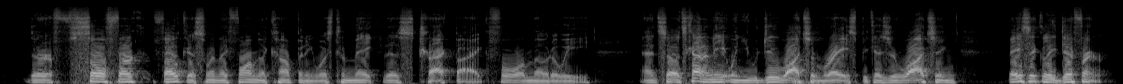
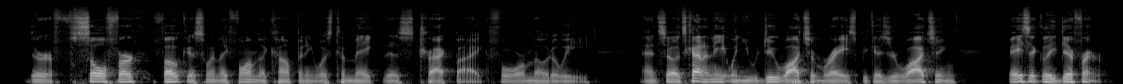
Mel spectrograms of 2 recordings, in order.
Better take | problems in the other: second | distortion; heavy; 7 dB below the speech

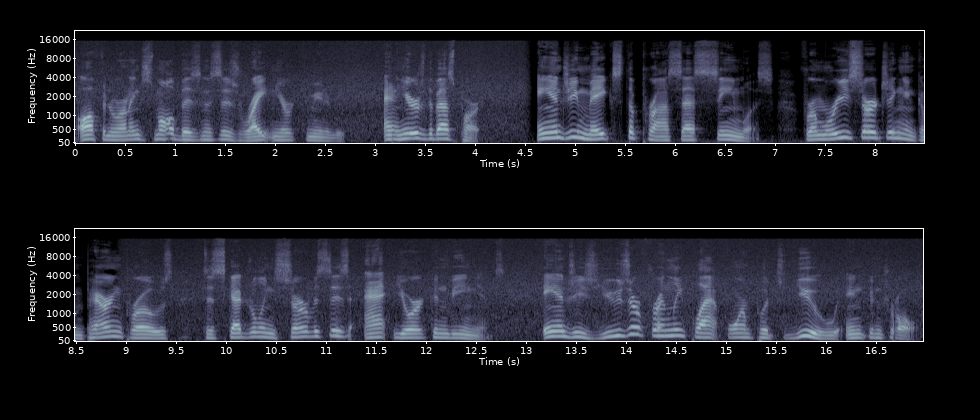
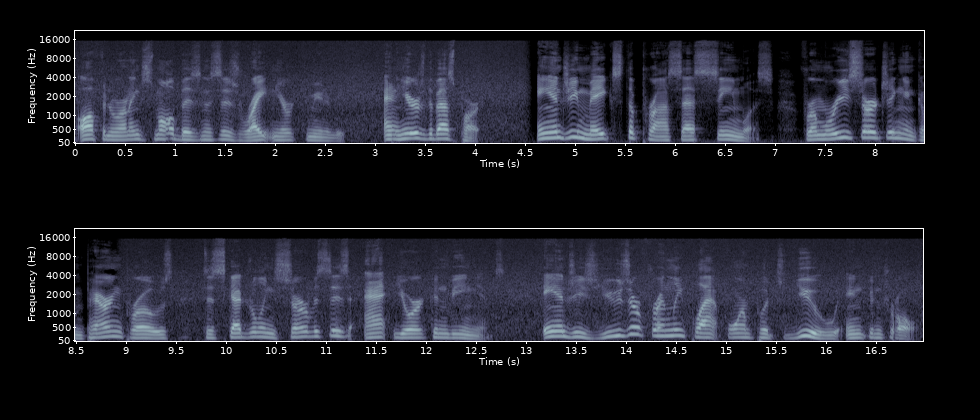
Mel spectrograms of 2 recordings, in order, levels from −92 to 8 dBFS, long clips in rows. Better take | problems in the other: neither | hiss; noticeable; until 4.5 s and from 9 s on; 20 dB below the speech; the same in both

